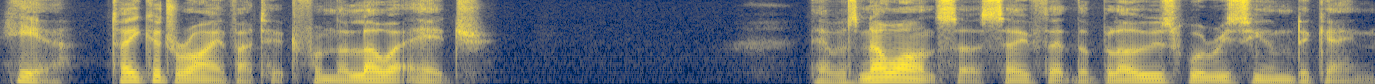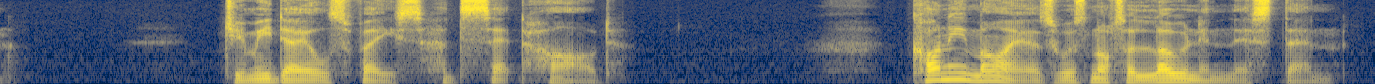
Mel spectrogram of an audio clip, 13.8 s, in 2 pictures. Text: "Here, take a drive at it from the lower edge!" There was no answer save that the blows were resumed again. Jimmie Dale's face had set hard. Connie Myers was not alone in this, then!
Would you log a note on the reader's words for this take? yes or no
no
